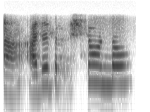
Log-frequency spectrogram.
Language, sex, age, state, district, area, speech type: Malayalam, female, 18-30, Kerala, Pathanamthitta, urban, conversation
